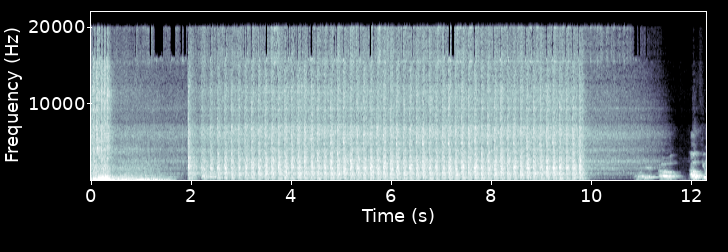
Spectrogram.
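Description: A VW ABA 16-valve turbo engine fitted with a GM 3-bar MAP sensor cranks briefly, then catches and runs at a rough, pulsing idle for about eight seconds before cutting out, with people talking at the end.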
